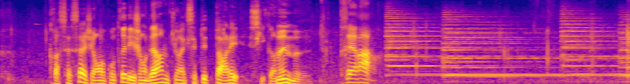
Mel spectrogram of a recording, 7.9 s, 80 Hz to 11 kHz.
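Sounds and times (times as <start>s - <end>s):
speech: 0.7s - 4.8s
church bells ringing in a continuous peal: 4.7s - 7.8s.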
